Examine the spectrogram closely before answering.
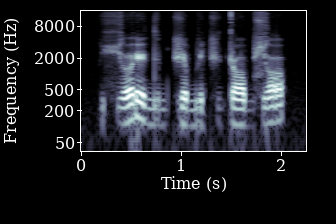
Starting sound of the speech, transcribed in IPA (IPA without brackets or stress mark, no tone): ç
